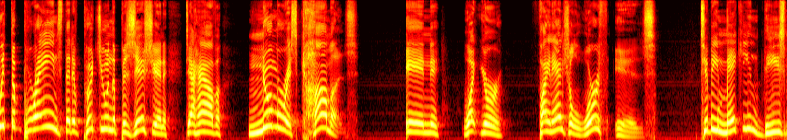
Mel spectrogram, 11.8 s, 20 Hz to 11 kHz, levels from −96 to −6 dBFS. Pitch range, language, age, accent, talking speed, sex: 140-220 Hz, English, 30-49, American, 120 wpm, male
